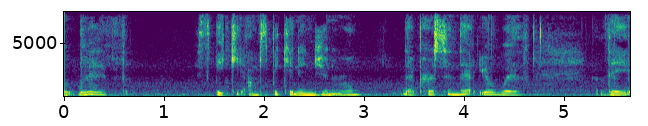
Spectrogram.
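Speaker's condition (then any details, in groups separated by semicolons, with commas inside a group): No condition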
